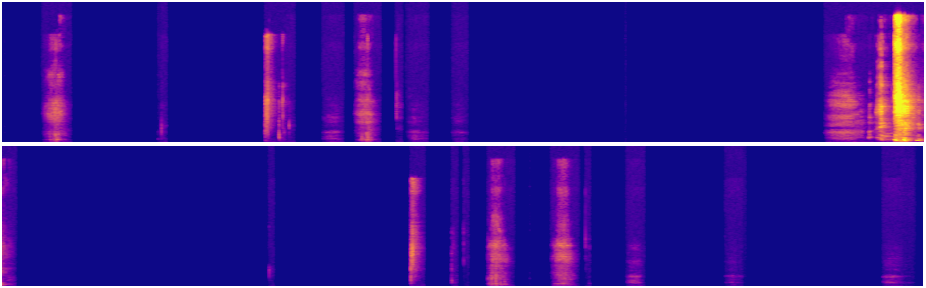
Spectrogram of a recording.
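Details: Allergy sneeze: one sharp sneeze after a quick catching inhale, with a few faint sniffs and small breathy sounds around it.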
